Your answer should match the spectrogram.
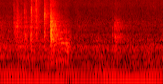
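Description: Wooden carrom men clicking against each other and the board in a quick run of sharp clicks as the pieces are gathered and set up. The loudest click comes just under a second in.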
